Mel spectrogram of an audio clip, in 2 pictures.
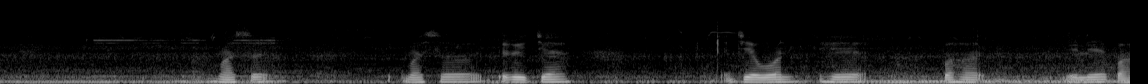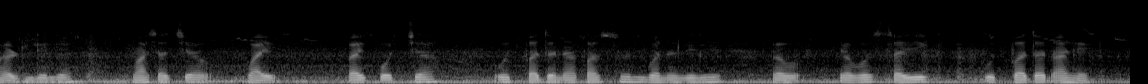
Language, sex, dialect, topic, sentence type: Marathi, male, Varhadi, agriculture, statement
